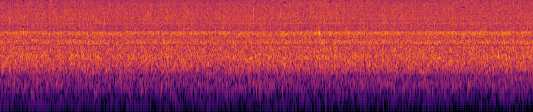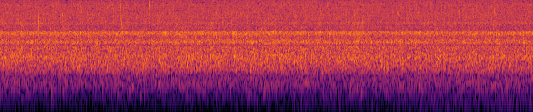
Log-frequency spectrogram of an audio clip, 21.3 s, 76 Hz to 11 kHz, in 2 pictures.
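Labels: Water falling heavily down a high waterfall. 0:00.0 - 0:21.2

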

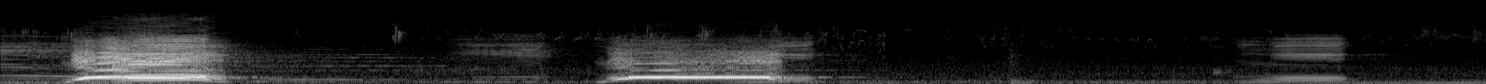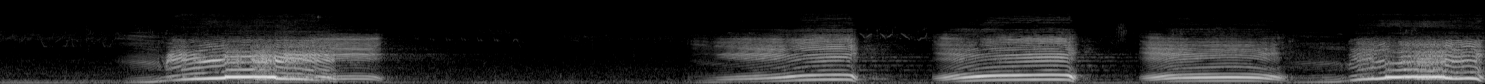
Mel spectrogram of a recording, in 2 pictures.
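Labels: An animal is making loud sounds nearby. 0:00.5 - 0:02.6
An animal sounds in the distance. 0:04.4 - 0:05.7
An animal is making sounds nearby. 0:05.9 - 0:08.2
Birds chirping. 0:08.4 - 0:12.4
A cow is mooing. 0:12.4 - 0:13.7
Cows are mooing. 0:16.2 - 0:19.0
Cows mooing with short pauses. 0:21.6 - 0:29.7

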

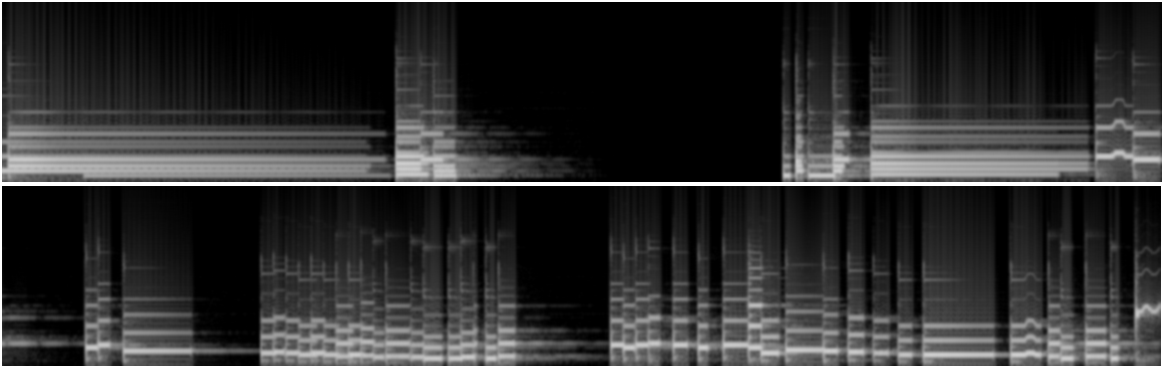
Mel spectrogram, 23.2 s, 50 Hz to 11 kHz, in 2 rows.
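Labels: A piano plays and gradually fades away. 0:00.0 - 0:03.9
A piano playing a rhythmic melody indoors. 0:03.9 - 0:04.6
A piano playing rhythmically indoors. 0:07.8 - 0:11.7
A piano playing rhythmically indoors. 0:12.3 - 0:16.8
A piano playing rhythmically indoors. 0:17.7 - 0:23.2

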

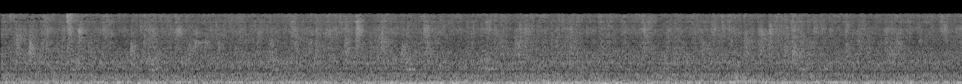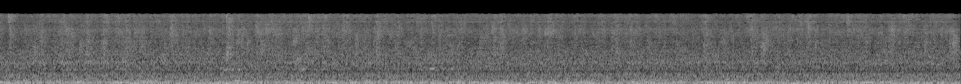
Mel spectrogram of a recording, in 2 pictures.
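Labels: The monotonous sound of heavy rain splashing on a roof. 0:00.0 - 0:19.2

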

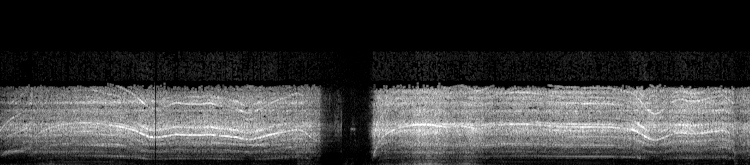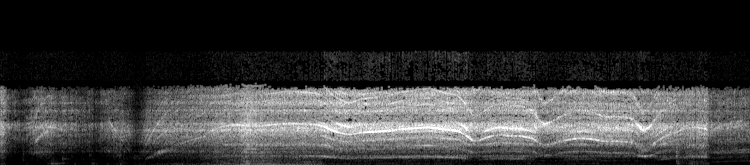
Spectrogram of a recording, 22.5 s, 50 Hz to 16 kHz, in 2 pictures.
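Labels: A dentist drill squeaks loudly with occasional quieter moments. 0:00.0 - 0:22.5

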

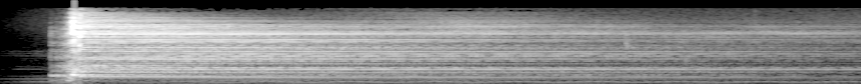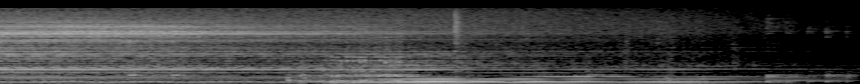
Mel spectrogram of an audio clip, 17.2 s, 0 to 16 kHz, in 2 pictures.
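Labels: A powerful cymbal crash with a bright, metallic burst that gradually fades. 0:00.5 - 0:14.8

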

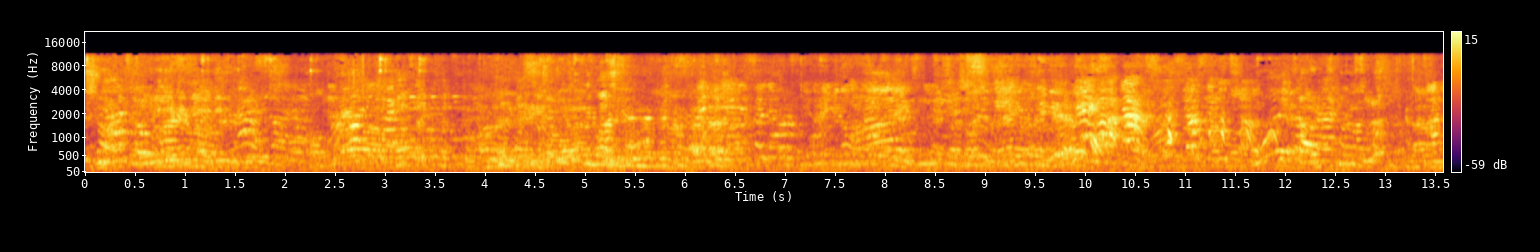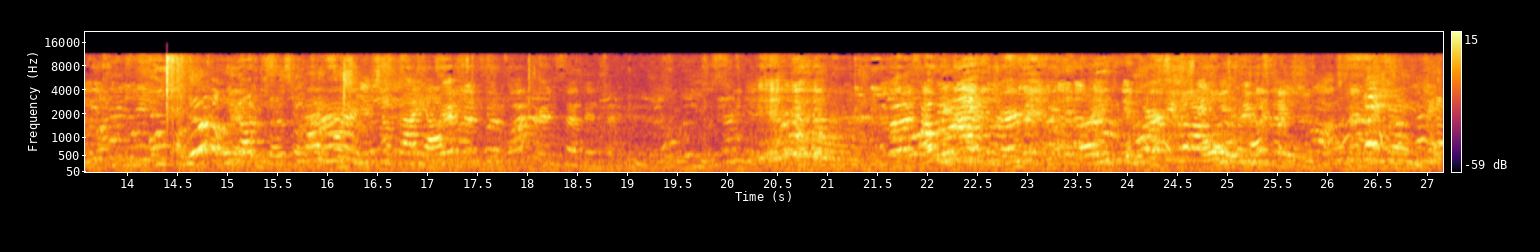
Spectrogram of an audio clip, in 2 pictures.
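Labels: A lively gathering with people talking over each other. 0:00.0 - 0:27.2
Many people are talking simultaneously. 0:00.0 - 0:27.2
People are conversing in a restaurant or cafe without background music. 0:00.0 - 0:27.2

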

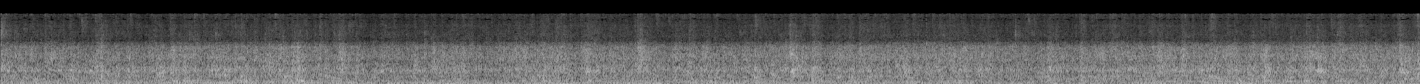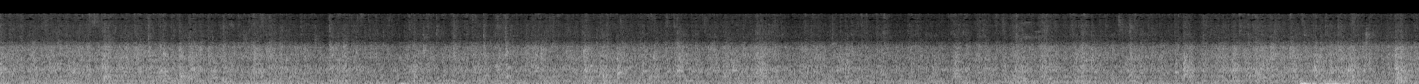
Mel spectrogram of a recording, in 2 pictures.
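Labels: Heavy rain continuously falls outside, making sounds as it hits the roof. 0:00.0 - 0:28.4

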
